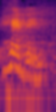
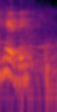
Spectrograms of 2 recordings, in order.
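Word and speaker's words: Hevin: So yeah, it's heaven. That is so cute, and it's spelled H-E-V-I-N, heaven. And I hope I pronounced it correct. I'm almost certain her name is Heaven.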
